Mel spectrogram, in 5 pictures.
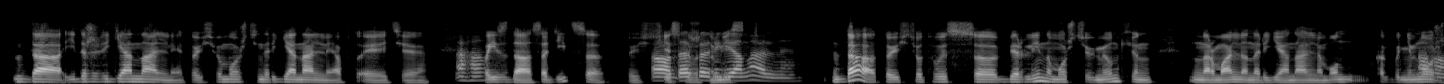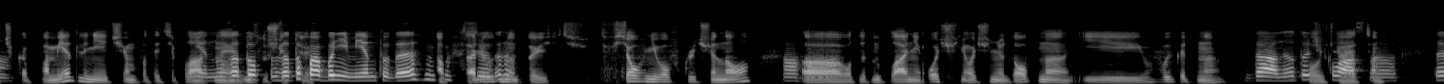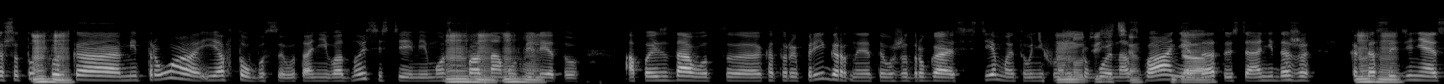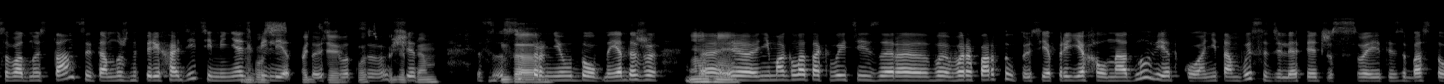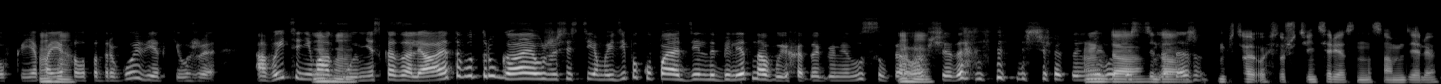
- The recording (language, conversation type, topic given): Russian, unstructured, Вы бы выбрали путешествие на машине или на поезде?
- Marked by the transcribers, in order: laughing while speaking: "да"; tapping; laugh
